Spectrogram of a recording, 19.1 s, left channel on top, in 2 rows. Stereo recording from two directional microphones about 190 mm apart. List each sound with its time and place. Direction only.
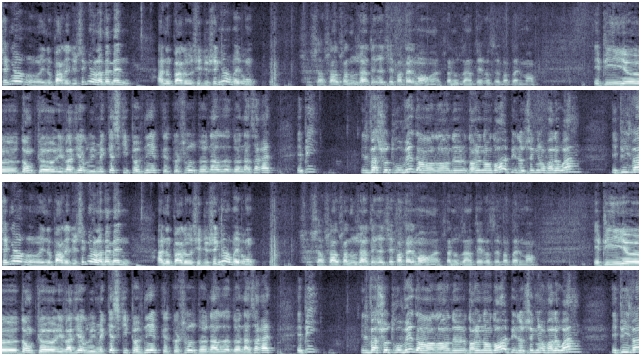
0.0 s speech: 25° right (ahead or behind)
